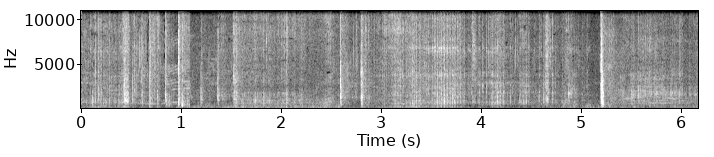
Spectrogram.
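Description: Skateboard wheels roll and grind along a concrete ledge.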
